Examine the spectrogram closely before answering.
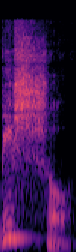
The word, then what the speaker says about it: বিশ্ব: Same দেখেন বফলা দিয়া, মনে করেন আমি লিখলাম বিশ্ব, দেখেন আমরা কিন্তু শটা 2বার উচ্চারণ, বিশ্ব এভাবে বলি না আমরা, বিশ্ব শটাই আমি 2বার উচ্চারণ করতেছি।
